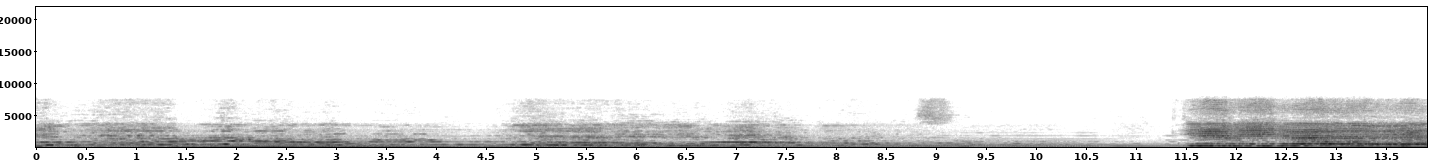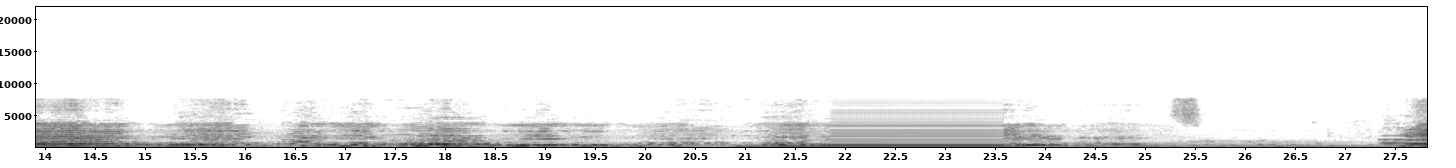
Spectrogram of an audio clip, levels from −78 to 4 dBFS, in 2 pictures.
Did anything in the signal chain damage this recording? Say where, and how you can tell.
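Yes. A speech-tuned noise suppressor in the call processing stayed active on non-speech sound. It treats steady tones, ambience and decay as noise, so gain swings by about 15 dB across the clip. Attacks pass while sustained material sinks, and the sound pumps and thins.

The clearest sound cut by the noise suppressor falls at 0.43–0.72 s, 3.26–4.82 s, 7.62–11.51 s, 16.06–16.45 s, 19.69–20.20 s, 20.48–20.90 s, 24.22–24.67 s and 24.95–27.36 s. Held and fading sound drops by about 6 to 8 dB, and tails are cut short.

A system hang loop occurs in the driver/buffer stage from 21.85 to 23.58 s. The host stalled while the hardware kept replaying one 20 ms ring-buffer segment, so that sliver repeats at 50 Hz and produces a steady buzz instead of moving audio. The Opus call path at 48 kbps carries nothing above 8 kHz.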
